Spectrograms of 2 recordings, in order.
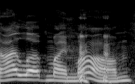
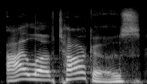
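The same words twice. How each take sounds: First: "I" lifted with a rising tune; slow "I love my mom", rising on "I"; stress on I. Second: "love" drawn out slowly and high; stress on love. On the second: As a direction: lean on "love" in "I love tacos". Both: Shown as a demonstration. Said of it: "you can say in English".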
